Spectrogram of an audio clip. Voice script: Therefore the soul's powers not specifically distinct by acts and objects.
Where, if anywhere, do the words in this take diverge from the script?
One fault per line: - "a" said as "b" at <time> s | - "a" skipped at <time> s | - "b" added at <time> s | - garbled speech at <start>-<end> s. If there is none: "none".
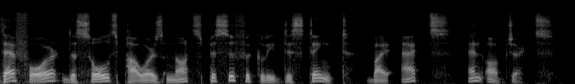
none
